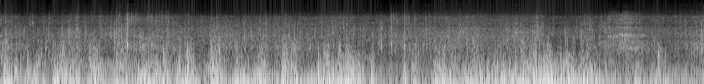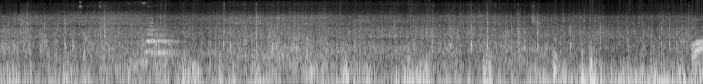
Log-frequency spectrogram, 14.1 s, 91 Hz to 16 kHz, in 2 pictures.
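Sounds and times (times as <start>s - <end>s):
low constant rumble: 0.0s - 14.0s
mountain bike rattling: 0.0s - 14.0s.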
